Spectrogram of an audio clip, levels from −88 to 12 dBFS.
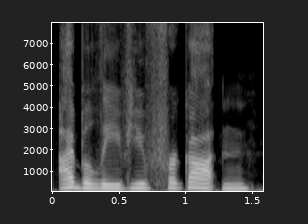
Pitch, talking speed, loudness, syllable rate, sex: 195 Hz, 150 wpm, -18 LUFS, 6.1 syllables/s, female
